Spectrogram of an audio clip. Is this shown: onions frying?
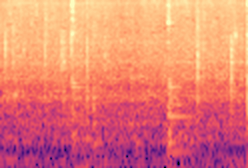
yes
